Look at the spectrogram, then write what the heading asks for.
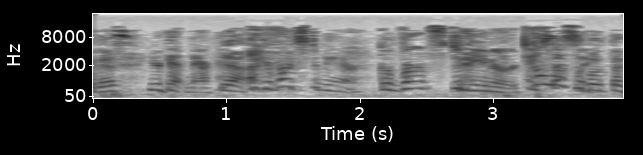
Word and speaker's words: Gewürztraminer: Gewürztraminer.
